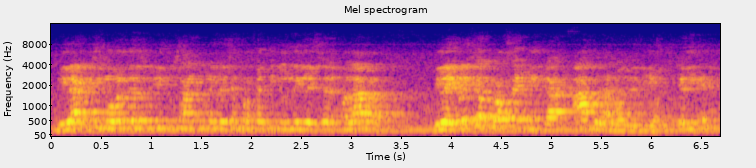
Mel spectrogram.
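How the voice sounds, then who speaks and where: A man's voice: very high voice, quick pace, background noise. A male pastor preaching a rousing sermon, calling out to his congregation in a large church. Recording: echoey hall, far from mic. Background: congregation shouting amen.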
